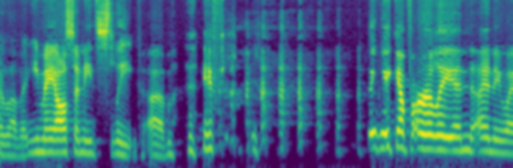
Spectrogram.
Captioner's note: both laughing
